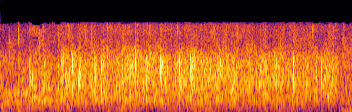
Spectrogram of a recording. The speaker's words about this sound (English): Round of applause.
